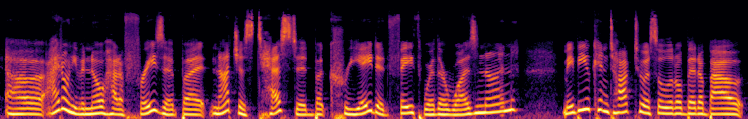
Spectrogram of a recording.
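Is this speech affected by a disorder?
No.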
